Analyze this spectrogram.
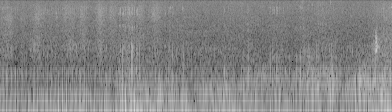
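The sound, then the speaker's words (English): A steady cat purr rumbles continuously throughout, low and even, while another cat licks her, with faint soft rustling or licking sounds layered on top and no talking. “Now there's another cat and he's licking her.”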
